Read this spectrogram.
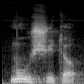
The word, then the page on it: muscito: dialettale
